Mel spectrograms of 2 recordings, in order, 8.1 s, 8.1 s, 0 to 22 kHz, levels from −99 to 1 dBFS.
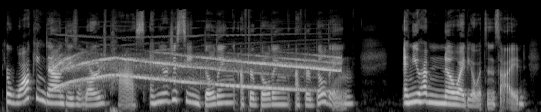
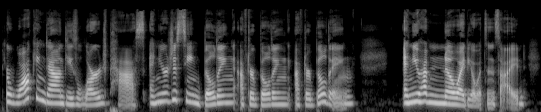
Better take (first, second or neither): second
